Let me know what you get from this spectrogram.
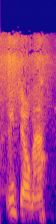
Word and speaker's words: Ijeoma: Yeah, Ijeoma, Nigerian.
